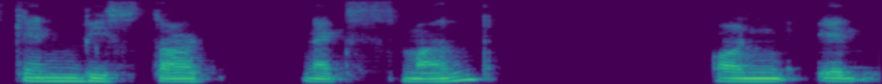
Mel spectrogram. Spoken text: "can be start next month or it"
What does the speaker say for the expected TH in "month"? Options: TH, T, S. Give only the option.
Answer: T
